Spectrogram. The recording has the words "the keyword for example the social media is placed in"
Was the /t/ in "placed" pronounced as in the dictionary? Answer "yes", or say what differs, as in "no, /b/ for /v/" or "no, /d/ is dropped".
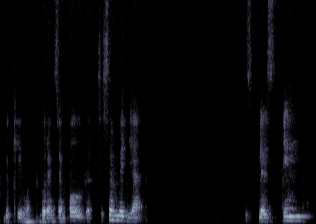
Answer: no, /t/ is dropped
